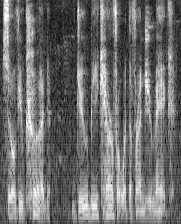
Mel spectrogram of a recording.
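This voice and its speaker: A woman voicing a kindly old male professor, courteous and gently teasing, for a visual novel. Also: very deep voice, moderate pace, a little hiss or hum, voice pushed down. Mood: gentle, advising.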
